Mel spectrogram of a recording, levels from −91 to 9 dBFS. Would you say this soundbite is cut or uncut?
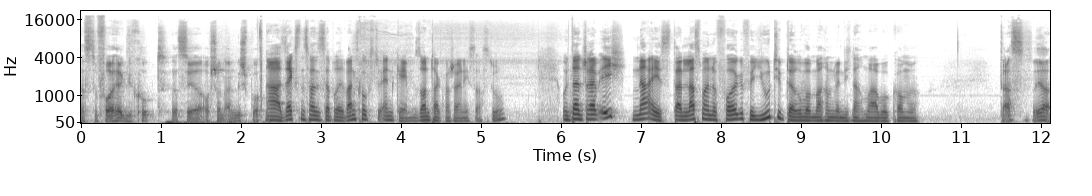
uncut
